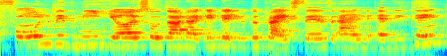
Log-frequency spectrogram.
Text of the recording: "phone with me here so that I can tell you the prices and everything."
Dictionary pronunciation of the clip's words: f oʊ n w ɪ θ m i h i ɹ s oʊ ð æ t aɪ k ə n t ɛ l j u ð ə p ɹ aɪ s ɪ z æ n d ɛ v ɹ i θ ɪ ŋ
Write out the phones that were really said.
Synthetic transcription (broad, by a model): f oʊ n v ɪ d m i h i ɹ s oʊ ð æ t aɪ k ə n t ɛ l j u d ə p ɹ aɪ s ɪ z æ n d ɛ v ɹ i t ɪ ŋ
